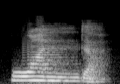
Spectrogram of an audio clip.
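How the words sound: The first vowel is a short open up sound. "So for Australian and British English, it's up, the short up"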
